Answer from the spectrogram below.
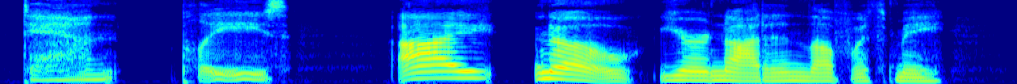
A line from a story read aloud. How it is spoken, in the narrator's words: he said quietly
